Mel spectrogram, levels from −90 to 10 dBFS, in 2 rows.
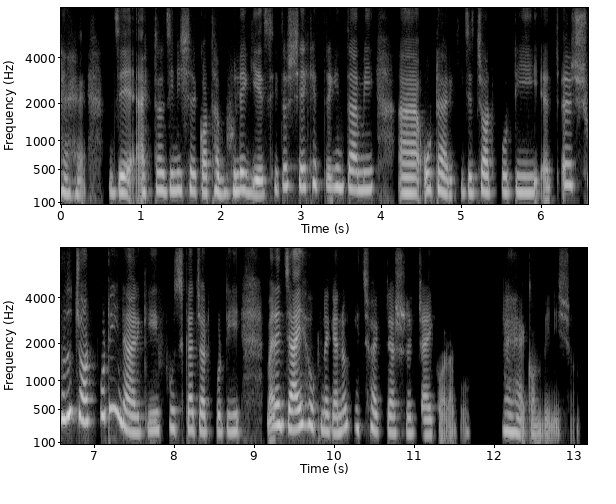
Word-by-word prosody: হ্যাঁ, 195 Hz, -3 st, +1 dB
হ্যাঁ 180 Hz, -, -5 dB, 0.4 s
যে 200 Hz, -1 st, +6 dB, 0.2 s
একটা 205 Hz, +3 st, -3 dB
জিনিসের 220 Hz, 0 st, 0 dB
কথা 195 Hz, +2 st, 0 dB
ভুলে 220 Hz, +2 st, +3 dB
গিয়েছি। 175 Hz, +2 st, +1 dB
তো -, -, +2 dB
সেক্ষেত্রে 270 Hz, +2 st, -2 dB
কিন্তু 255 Hz, -1 st, +1 dB
আমি 230 Hz, +1 st, +1 dB, 0.4 s
আ -, -, +4 dB, 0.3 s
ওটা 225 Hz, 0 st, -1 dB
আরকি 175 Hz, +2 st, -7 dB
যে -, -, +2 dB
চটপটি 200 Hz, -1 st, -1 dB, 0.3 s
এ -, -, -1 dB, 0.2 s
এ -, -, +3 dB, 0.2 s
শুধু 370 Hz, +3 st, +8 dB
চটপটিই 405 Hz, +8 st, +3 dB
না -, -, +4 dB
আরকি 195 Hz, +2 st, -2 dB, 0.2 s
ফুচকা, 240 Hz, -2 st, -3 dB
চটপটি 210 Hz, 0 st, -2 dB, 0.5 s
মানে 285 Hz, -, +4 dB
যাই 240 Hz, +2 st, +8 dB
হোক 270 Hz, -2 st, +2 dB
না -, -, +1 dB
কেনো 200 Hz, +4 st, +1 dB
কিছু 245 Hz, +1 st, -7 dB
একটা 210 Hz, 0 st, -9 dB
আসলে 195 Hz, 0 st, -5 dB
ট্রাই 180 Hz, 0 st, -1 dB
করাবো। 225 Hz, +1 st, -10 dB, 0.5 s
হ্যাঁ, 215 Hz, -2 st, +2 dB
হ্যাঁ 185 Hz, -, -2 dB
কম্বিনেশন। 95 Hz, +1 st, -9 dB
215 Hz, 175 wpm, -22 LUFS, 200-245 Hz, 0.5 s, শুধু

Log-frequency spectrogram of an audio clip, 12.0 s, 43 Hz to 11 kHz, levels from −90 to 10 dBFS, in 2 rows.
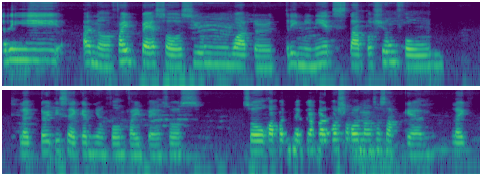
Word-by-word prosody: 3 240 Hz, 0 st, +2 dB, 0.3 s
ano, 180 Hz, -6 st, +1 dB
₱5 195 Hz, -5 st, +3 dB
yung 190 Hz, -2 st, -5 dB
water, 160 Hz, -3 st, +1 dB
3 190 Hz, +2 st, -4 dB
minutes, 180 Hz, +4 st, -3 dB
tapos 180 Hz, +1 st, +1 dB
yung 215 Hz, 0 st, -2 dB
phone, 170 Hz, -1 st, -1 dB, 0.7 s
like 170 Hz, 0 st, 0 dB
30 190 Hz, +1 st, -2 dB
seconds 175 Hz, -2 st, -1 dB
yung 170 Hz, -1 st, -7 dB
phone 165 Hz, 0 st, -4 dB
₱5. 155 Hz, 0 st, -5 dB, 0.5 s
So, 195 Hz, 0 st, +5 dB
kapag 205 Hz, +1 st, +3 dB
nagkaka-carwash 205 Hz, +1 st, +2 dB
ako 205 Hz, -1 st, +6 dB
ng 205 Hz, -1 st, -1 dB
sasakyan, 170 Hz, -6 st, -3 dB, 0.2 s
like 170 Hz, 0 st, 0 dB
185 Hz, 115 wpm, -22 LUFS, 170-205 Hz, 0.7 s, ako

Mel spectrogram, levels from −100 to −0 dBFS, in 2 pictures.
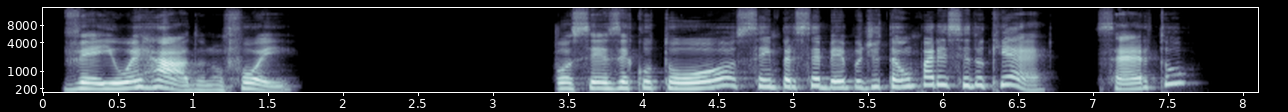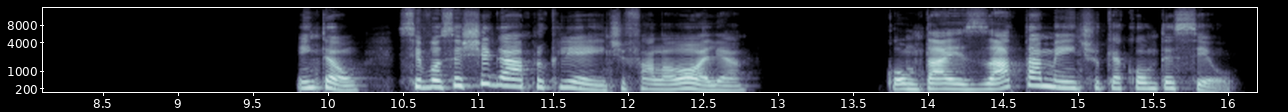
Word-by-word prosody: Veio 200 Hz, +2 st, +4 dB
errado, 235 Hz, -11 st, +5 dB
não 160 Hz, 0 st, -8 dB
foi? 150 Hz, -6 st, 0 dB, 1.7 s
Você 210 Hz, +1 st, 0 dB
executou, 225 Hz, +5 st, +2 dB
sem 280 Hz, -2 st, -2 dB
perceber, 260 Hz, -2 st, +1 dB
de 265 Hz, +3 st, -4 dB
tão 270 Hz, +2 st, 0 dB
parecido 320 Hz, -1 st, 0 dB
que 340 Hz, +3 st, -2 dB
é, 165 Hz, -, -1 dB, 0.4 s
certo? 240 Hz, -, 0 dB, 2.2 s
Então, 225 Hz, -9 st, -2 dB, 0.2 s
se 270 Hz, -, -4 dB
você 260 Hz, +3 st, -1 dB
chegar 300 Hz, -3 st, +1 dB
para 260 Hz, -, -5 dB
o -, -, -14 dB
cliente 205 Hz, -10 st, -5 dB
e -, -, -14 dB
falar: 180 Hz, -3 st, -6 dB
“Olha!”, 160 Hz, -7 st, -1 dB, 0.9 s
contar 190 Hz, +1 st, +1 dB
exatamente 225 Hz, -, -1 dB
o -, -, -17 dB
que 215 Hz, -, -7 dB
aconteceu, 215 Hz, 0 st, -6 dB
225 Hz, 105 wpm, -22 LUFS, 195-270 Hz, 2.2 s, errado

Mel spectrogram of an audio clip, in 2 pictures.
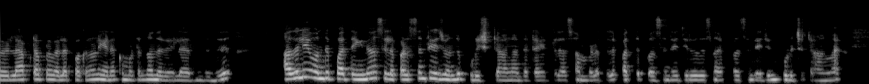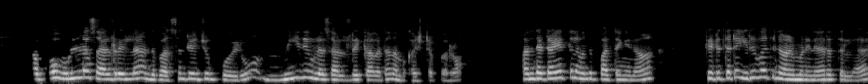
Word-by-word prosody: லேப்டாப்ல 225 Hz, +2 st, -3 dB
வேல 205 Hz, 0 st, -3 dB
பாக்கிறனால, 215 Hz, +3 st, -2 dB
எனக்கு 210 Hz, +1 st, -6 dB
மட்டும்தான் 210 Hz, +2 st, -2 dB
அந்த 205 Hz, -, -2 dB
வேல 185 Hz, +1 st, -10 dB
இருந்தது. 185 Hz, +4 st, -7 dB, 0.6 s
அதுலயும் 305 Hz, +4 st, +3 dB
வந்து 275 Hz, 0 st, +4 dB
பாத்தீங்கன்னா 240 Hz, +1 st, +3 dB
சில 250 Hz, -3 st, 0 dB
பெர்ஸண்டேஜ் 255 Hz, +3 st, 0 dB
வந்து 240 Hz, +3 st, 0 dB
புடிச்சிட்டாங்க, 195 Hz, -2 st, -7 dB
அந்த 195 Hz, +1 st, -13 dB
டைம்ல 190 Hz, +2 st, -11 dB
சம்பளத்துல 195 Hz, +1 st, -10 dB
10% 200 Hz, -2 st, -9 dB
20% 205 Hz, +2 st, -6 dB
புடிச்சிட்டாங்க. 180 Hz, -3 st, -8 dB, 0.7 s
அப்போ 245 Hz, +5 st, +1 dB
உள்ள 290 Hz, +4 st, +5 dB
சாலரி 250 Hz, 0 st, +6 dB, 0.2 s
அந்த 230 Hz, -2 st, +3 dB
பெர்ஸன்டேஜும் 245 Hz, +3 st, 0 dB
போயிரும். 215 Hz, +10 st, -2 dB, 0.3 s
மீதி 310 Hz, +5 st, +3 dB
உள்ள 245 Hz, -3 st, +6 dB
சாலரிக்காக 210 Hz, -1 st, 0 dB
தான் 240 Hz, -, -1 dB
நாம 195 Hz, -, -8 dB
கஷ்டப்படுறோம். 180 Hz, +1 st, -10 dB, 0.6 s
அந்த 255 Hz, +2 st, +6 dB
டையத்துல 295 Hz, 0 st, +3 dB
வந்து 260 Hz, -1 st, -1 dB
பாத்தீங்கன்னா, 215 Hz, -1 st, -1 dB, 0.6 s
கிட்டத்தட்ட 280 Hz, +3 st, +1 dB
24 295 Hz, -7 st, +3 dB
மணி 215 Hz, -1 st, 0 dB
நேரத்துல, 215 Hz, -3 st, -2 dB
220 Hz, 140 wpm, -23 LUFS, 200-255 Hz, 0.7 s, சாலரி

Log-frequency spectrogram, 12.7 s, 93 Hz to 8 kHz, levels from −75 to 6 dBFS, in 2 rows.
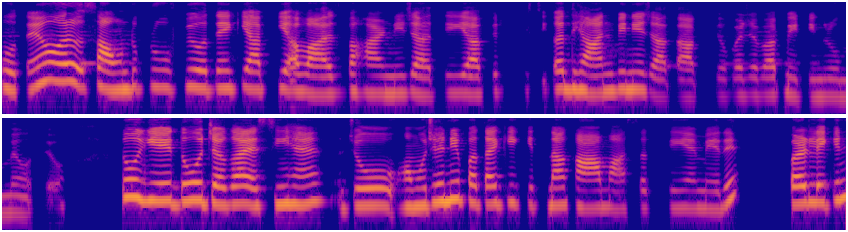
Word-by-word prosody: होते 245 Hz, -1 st, -4 dB
हैं 300 Hz, -, +2 dB
और 350 Hz, -3 st, +5 dB
साउंड 250 Hz, 0 st, +2 dB
प्रूफ 270 Hz, -2 st, -12 dB
भी 280 Hz, -, -8 dB
होते 265 Hz, -1 st, -2 dB
हैं 260 Hz, -1 st, +1 dB
कि 265 Hz, -, -4 dB
आपकी 245 Hz, +1 st, -6 dB
आवाज़ 210 Hz, -2 st, 0 dB
बाहर 215 Hz, -2 st, -5 dB
नहीं 215 Hz, 0 st, -9 dB
जाती 215 Hz, 0 st, -6 dB
या 205 Hz, -1 st, +1 dB
फिर 225 Hz, -, -19 dB, 0.2 s
किसी 230 Hz, +2 st, -24 dB
का 255 Hz, -, +1 dB
ध्यान 225 Hz, -1 st, 0 dB
भी 250 Hz, -, -2 dB
नहीं 245 Hz, 0 st, -1 dB
जाता 190 Hz, -4 st, -6 dB
आपके 180 Hz, +2 st, -11 dB
ऊपर, 195 Hz, +1 st, -14 dB
जब 200 Hz, 0 st, -15 dB
आप 200 Hz, 0 st, -7 dB
मीटिंग 190 Hz, -1 st, -11 dB
रूम 190 Hz, -1 st, -16 dB
में 190 Hz, -, -14 dB
होते 185 Hz, -, -19 dB
हो। -, -, -22 dB, 0.4 s
तो 355 Hz, 0 st, +5 dB
ये 305 Hz, -2 st, +7 dB
2 300 Hz, +3 st, +2 dB
जगह 265 Hz, -2 st, +3 dB
ऐसी 250 Hz, +2 st, 0 dB
हैं, 270 Hz, +3 st, -1 dB
जो 245 Hz, +2 st, -1 dB
अ, 235 Hz, +1 st, -5 dB
मुझे 250 Hz, +5 st, -1 dB
नहीं 310 Hz, +2 st, +4 dB
पता 270 Hz, -2 st, +2 dB
है 270 Hz, -, +1 dB
कि 280 Hz, +1 st, -4 dB
कितना 250 Hz, 0 st, -3 dB
काम 225 Hz, 0 st, +1 dB
आ 215 Hz, -1 st, -5 dB
सकती 225 Hz, +1 st, -15 dB
हैं 225 Hz, -1 st, -7 dB
मेरे, 225 Hz, +8 st, -5 dB, 0.4 s
पर 270 Hz, +1 st, +6 dB
लेकिन 285 Hz, +3 st, +2 dB
245 Hz, 245 wpm, -22 LUFS, 215-270 Hz, 0.4 s, ये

